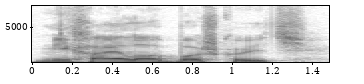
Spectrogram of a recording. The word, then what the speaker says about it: Mihailo Boskovic: full name for everyone it's Mio bosich that's how we say in Serbian tough name name how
